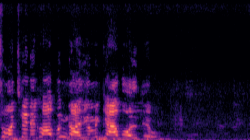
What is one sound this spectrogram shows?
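A young woman speaks loudly and with passion into a microphone, heard through loudspeakers outdoors.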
